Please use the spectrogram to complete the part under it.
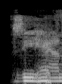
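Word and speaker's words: Zeihan: Was it Zion? I forget if that's how you pronounce his name. Peter Zion? Z-han. – I think that's right.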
